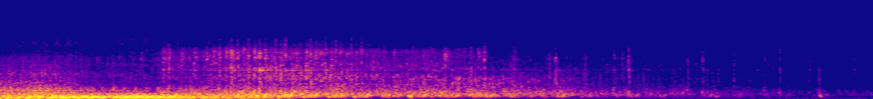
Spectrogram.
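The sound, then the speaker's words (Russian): A heavy rumble of an aircraft landing on a runway as the captain sets it down, loud at first with a deep low roar, then steadily fading as the plane rolls out and slows. “Командир посадил машину.”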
